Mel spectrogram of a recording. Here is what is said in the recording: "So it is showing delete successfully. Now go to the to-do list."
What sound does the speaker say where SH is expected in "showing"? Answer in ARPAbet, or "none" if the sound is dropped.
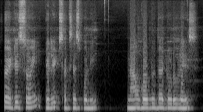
S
